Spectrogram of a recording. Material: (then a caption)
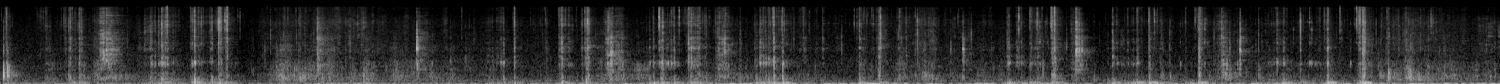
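Soap. A box-cutter blade scrapes and carves dry, crumbly chunks off a solid dry yellow soap bar held in the hand. Rapid, dry scraping cuts come one after another with bright, crackly crumbling, over a faint low rumble.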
